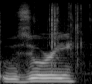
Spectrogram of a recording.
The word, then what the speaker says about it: Uzuri: what's up always love seeing my favorite hero uzuri and I've said it before say it again that is how you pronounce it is it is a Swahili name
